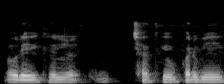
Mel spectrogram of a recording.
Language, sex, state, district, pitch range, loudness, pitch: Hindi, male, Chhattisgarh, Raigarh, 110-115 Hz, -22 LUFS, 110 Hz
